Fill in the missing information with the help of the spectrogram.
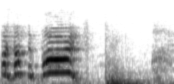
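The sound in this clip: A door slamming shut gives a single dull, low thud partway through, set among voices talking just before it.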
